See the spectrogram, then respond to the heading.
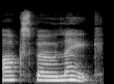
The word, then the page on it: oxbow lake: American English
